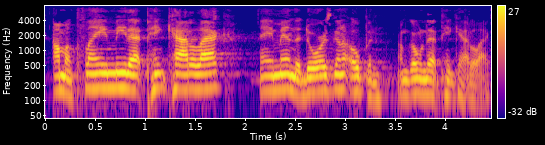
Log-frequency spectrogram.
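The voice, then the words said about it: Put-on southern accent. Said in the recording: “in a southern accent.”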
